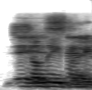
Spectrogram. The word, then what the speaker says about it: Cellibre: Ben is the founder and CEO of Cellibre. Am I pronouncing it right? Cellibre, yes.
